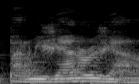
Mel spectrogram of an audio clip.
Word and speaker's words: Parmigiano Reggiano: Parmigiano Reggiano, I like the way you call it. Good pronunciation.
